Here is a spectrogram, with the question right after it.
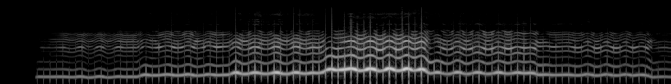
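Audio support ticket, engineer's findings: Periodic USB or driver dropouts, 0.05–6.65 s: regular ticks through the music every 64 ms (about 16 per second), each a gap of around 2 ms filled with silence. Fixed spacing rules out random buffer underruns; suspect a background task blocking USB or driver.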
